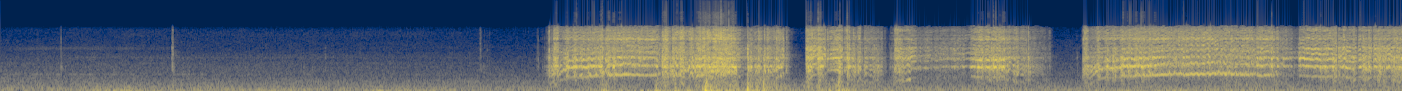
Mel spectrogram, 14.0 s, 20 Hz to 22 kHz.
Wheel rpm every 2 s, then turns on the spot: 10, 10, 20, 150, 110, 80, 160.
none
